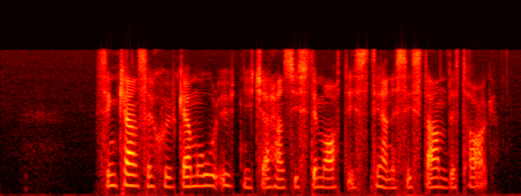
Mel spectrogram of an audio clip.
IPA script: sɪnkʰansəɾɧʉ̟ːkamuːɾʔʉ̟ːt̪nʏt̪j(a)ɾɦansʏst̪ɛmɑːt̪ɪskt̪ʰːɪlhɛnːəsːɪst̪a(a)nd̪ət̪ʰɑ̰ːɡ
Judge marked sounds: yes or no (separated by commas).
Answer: yes, yes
